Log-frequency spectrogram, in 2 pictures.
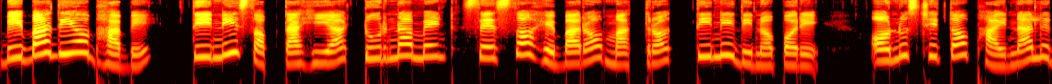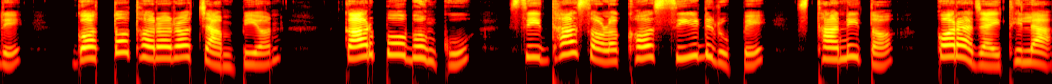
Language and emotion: Odia, neutral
